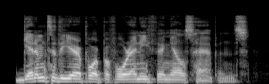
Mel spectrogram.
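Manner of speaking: plain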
